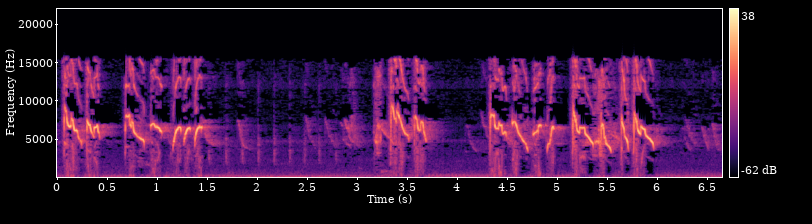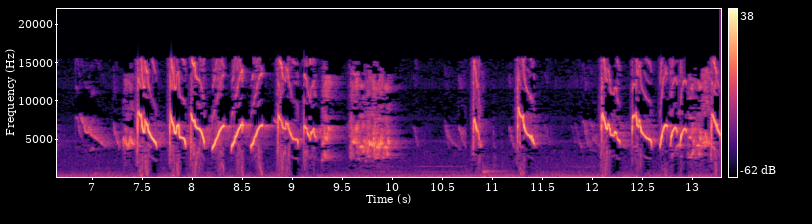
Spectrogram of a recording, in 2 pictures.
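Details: White-eye in emotional gacor 'ngalas' fill song, used as a lure so other white-eyes answer; long run of fast, shrill, sliding twitters in bursts of a few seconds with brief gaps.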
